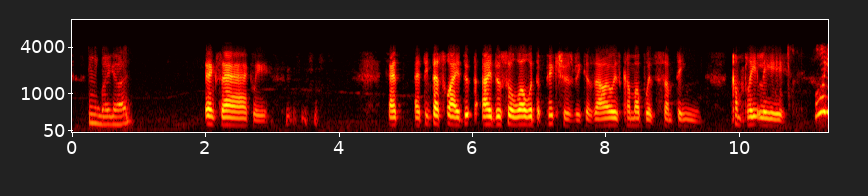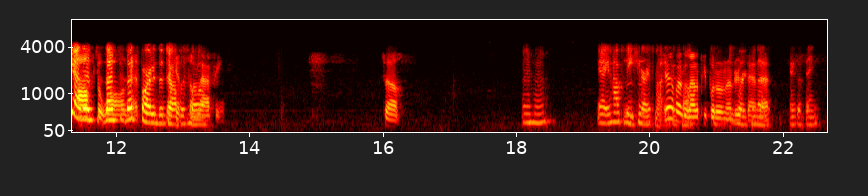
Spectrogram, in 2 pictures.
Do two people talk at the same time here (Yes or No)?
Yes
